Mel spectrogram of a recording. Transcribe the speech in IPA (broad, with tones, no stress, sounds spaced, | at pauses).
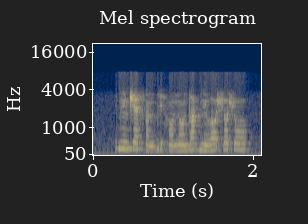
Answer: d ĩ˦ d͡ʒ ɛ˦˨ s ã˨ ɡ͡b i˧ h ɔ̃˨ n ɔ̃˨˦ d a˧ ɡ͡b ĩ˨ l ɔ˧ ʃ ɔ˦ ʃ o˦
